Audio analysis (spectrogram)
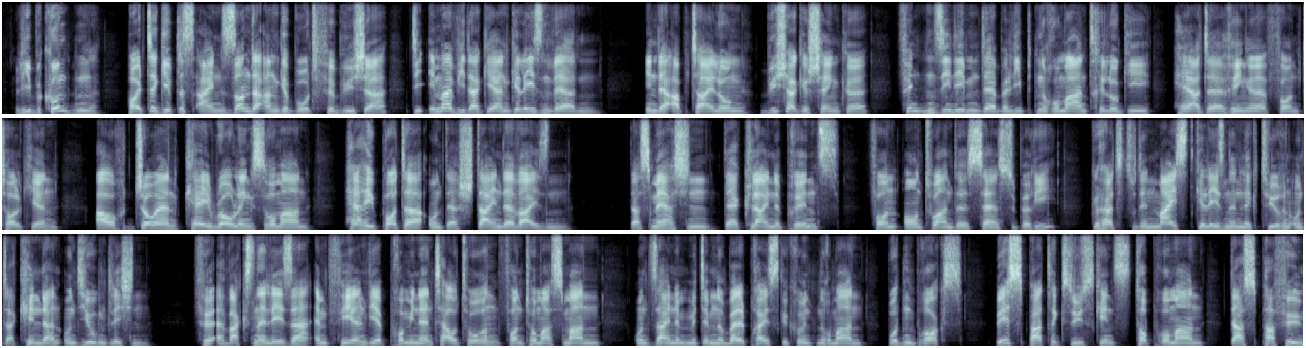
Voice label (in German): DE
